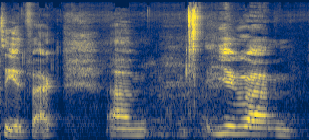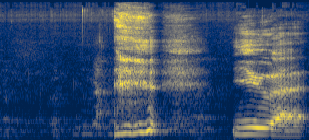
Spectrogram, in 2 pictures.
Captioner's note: audience laughs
